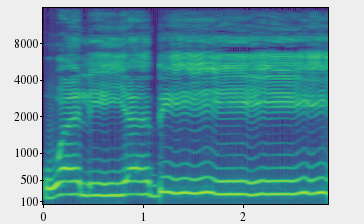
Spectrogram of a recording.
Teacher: এখানে 3 আলিফ টেনে নুনকে সাকিন করতে হবে কারণ মদের হরফের বামের হরফে ওয়াকফ হইলে মধ্যে আরজি 3 আলিফ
